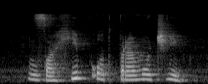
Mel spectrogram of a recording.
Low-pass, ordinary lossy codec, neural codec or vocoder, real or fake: 10.8 kHz; none; none; real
